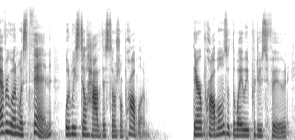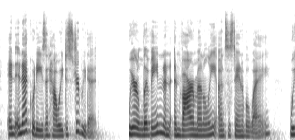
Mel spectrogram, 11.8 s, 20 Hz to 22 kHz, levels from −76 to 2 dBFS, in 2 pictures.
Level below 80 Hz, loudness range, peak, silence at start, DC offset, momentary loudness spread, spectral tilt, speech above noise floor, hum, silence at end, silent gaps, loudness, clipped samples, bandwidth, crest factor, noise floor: -58 dBFS; 3 LU; -2 dBFS; 0 s; under 0.1%; 12 LU; -4.5 dB/octave; 56 dB; none; 0 s; none; -20 LUFS; under 0.1%; 16.5 kHz; 18 dB; -76 dBFS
